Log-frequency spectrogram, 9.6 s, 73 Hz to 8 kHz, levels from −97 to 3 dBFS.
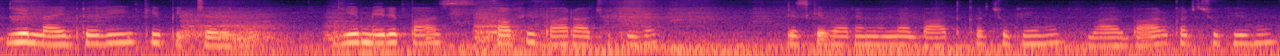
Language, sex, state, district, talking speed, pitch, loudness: Hindi, female, Rajasthan, Jaipur, 160 wpm, 195 Hz, -21 LUFS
